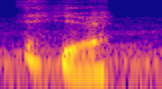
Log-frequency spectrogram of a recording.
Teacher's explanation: The pronunciation is Ehyeh, with the emphasis on the first syllable. The eh sound is open, relaxed, like the beginning of egg. The eh sound ends with a slight aspirated breath, almost like a sigh. · The eh sound is open, relaxed, like the beginning of egg. The eh sound ends with a slight aspirated breath, almost like a sigh. When you vocalize this, the resonance should be in your chest, in the heart center, not in your throat or your head.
